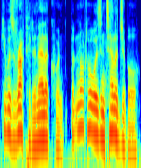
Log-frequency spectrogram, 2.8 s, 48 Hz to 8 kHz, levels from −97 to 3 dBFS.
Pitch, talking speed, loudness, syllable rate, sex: 125 Hz, 190 wpm, -19 LUFS, 6.5 syllables/s, male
